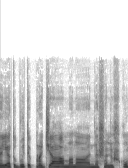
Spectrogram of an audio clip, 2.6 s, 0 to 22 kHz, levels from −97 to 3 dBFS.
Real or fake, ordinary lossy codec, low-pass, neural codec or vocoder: fake; MP3, 96 kbps; 14.4 kHz; codec, 32 kHz, 1.9 kbps, SNAC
